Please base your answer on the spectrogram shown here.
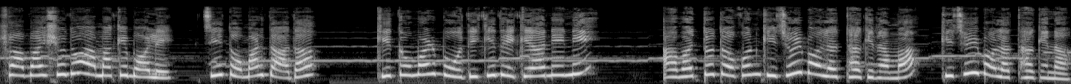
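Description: A woman voicing a spiteful, sneering young unmarried sister-in-law in an animated moral story. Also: very high-pitched. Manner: sneering, scolding.

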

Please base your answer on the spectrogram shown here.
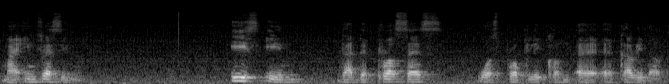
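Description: A middle-aged Nigerian man, an electoral official, answering interview questions in a TV studio in a deliberate, hesitant way with many fillers. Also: lowish voice, steady tone, dark tone, a little hiss or hum, low-quality recording. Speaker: electoral commission official, guest.

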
